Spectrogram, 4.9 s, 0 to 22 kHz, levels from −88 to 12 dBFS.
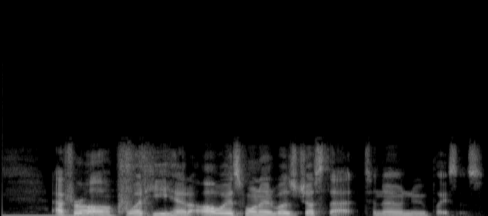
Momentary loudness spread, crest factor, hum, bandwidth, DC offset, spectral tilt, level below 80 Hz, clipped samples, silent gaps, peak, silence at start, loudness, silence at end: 16 LU; 20 dB; none; 7.6 kHz; under 0.1%; -6 dB/octave; -44 dBFS; under 0.1%; none; -4 dBFS; 0.05 s; -24 LUFS; 0.1 s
